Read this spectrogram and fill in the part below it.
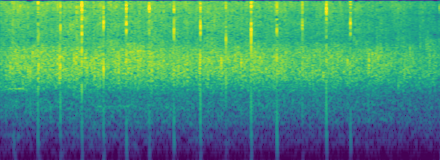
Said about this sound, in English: Thank you very much to all the men who are serving us this evening. Shall we show our appreciation with a round of applause?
